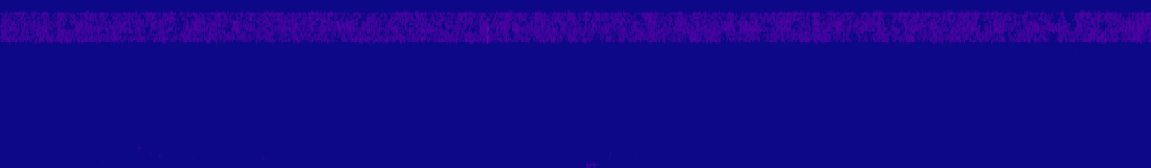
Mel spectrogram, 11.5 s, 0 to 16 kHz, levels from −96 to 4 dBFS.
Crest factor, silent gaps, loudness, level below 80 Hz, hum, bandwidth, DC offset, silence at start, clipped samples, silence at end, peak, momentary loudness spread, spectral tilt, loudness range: 24 dB; none; -69 LUFS; under -90 dBFS; none; 12 kHz; under 0.1%; 0 s; under 0.1%; 0 s; -48 dBFS; 1 LU; 1.5 dB/octave; 0 LU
